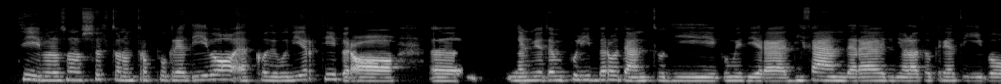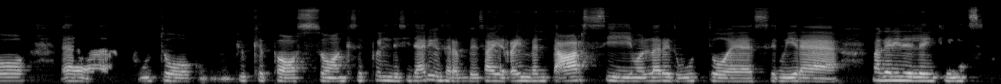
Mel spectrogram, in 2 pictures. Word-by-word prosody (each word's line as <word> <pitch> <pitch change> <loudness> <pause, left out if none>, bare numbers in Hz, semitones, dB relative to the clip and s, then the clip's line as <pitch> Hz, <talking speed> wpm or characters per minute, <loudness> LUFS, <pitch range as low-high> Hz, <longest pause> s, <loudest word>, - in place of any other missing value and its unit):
sì, 220 -5 -3
me 185 0 0
lo 185 - +2
sono 195 +1 -2
scelto 225 +2 -6
non 185 -1 0
troppo 195 +1 -6
creativo, 200 +4 +2
ecco, 180 +1 -1
devo 180 -1 -2
dirti 225 +5 -4
però, 165 -7 +6 0.4
ehm, 165 -1 +3 0.5
nel 180 0 -2
mio 190 +1 -2
tempo 195 +1 -2
libero 205 0 -1
tento 170 0 0
di 170 -1 -1
come 175 0 -2
dire, 160 -2 +1
difendere 175 -1 +2
il 175 0 -5
mio 170 -1 -2
lato 170 +1 +1
creativo, 170 -1 -3 0.3
ehm, 165 - -1 0.6
appunto 160 -1 -3
co 275 - -14 0.3
più 175 -7 -9
che 170 -1 -7
posso, 155 -1 0
anche 155 0 +2
se 175 -1 -8
poi 190 +1 -8
il 180 - -1
desiderio 175 +4 -2
sarebbe, 155 -2 -3
sai, 165 0 +1
reinventarsi, 165 +1 +3
mollare 165 +1 +1
tutto 160 0 -3
e 145 -1 0
seguire 150 -2 +1 0.3
magari 185 -1 +3
delle 175 -2 +4
inclinazio 165 0 -3
170 Hz, 140 wpm, -23 LUFS, 165-185 Hz, 0.6 s, però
